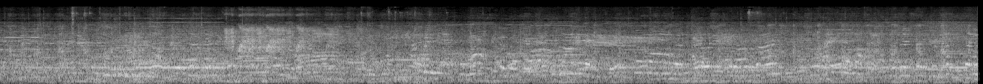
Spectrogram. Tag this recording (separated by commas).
Speech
